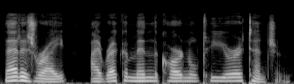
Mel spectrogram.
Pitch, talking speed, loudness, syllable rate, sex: 150 Hz, 205 wpm, -19 LUFS, 6.1 syllables/s, female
